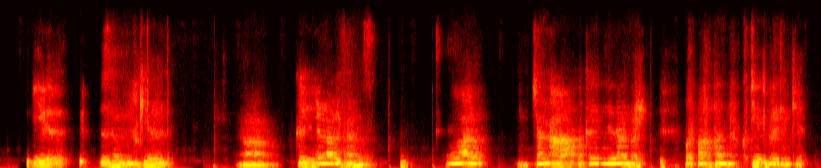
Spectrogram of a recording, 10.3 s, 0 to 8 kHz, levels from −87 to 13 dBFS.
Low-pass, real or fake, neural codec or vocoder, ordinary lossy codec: 7.2 kHz; fake; autoencoder, 48 kHz, 32 numbers a frame, DAC-VAE, trained on Japanese speech; Opus, 32 kbps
